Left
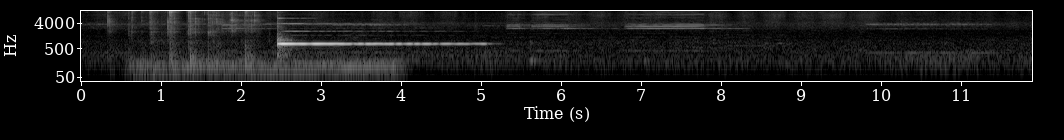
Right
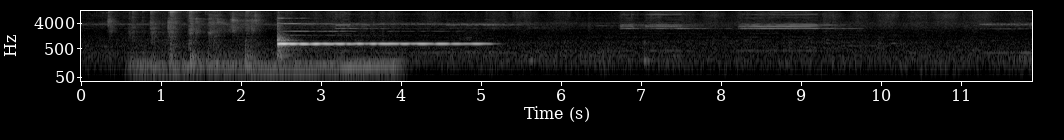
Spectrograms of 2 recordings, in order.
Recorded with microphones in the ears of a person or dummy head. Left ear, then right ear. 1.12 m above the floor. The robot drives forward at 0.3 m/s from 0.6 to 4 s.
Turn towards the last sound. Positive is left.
turn(degrees=20)  # may be behind; listen again after turning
